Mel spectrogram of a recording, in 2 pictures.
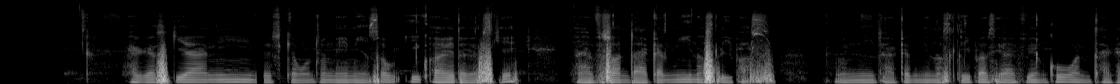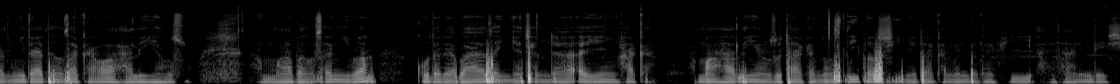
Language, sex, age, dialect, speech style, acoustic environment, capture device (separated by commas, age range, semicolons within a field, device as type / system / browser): Hausa, male, 18-24, Nigeria - Kano, relaxed; focused, silence; nature, mobile / Linux / Chrome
